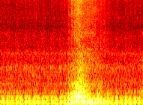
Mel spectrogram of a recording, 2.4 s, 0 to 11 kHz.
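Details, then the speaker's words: Lifan KPM 200 single-cylinder motorcycle after the TPS was moved back from 1.6%, a setting that caused low idle, hesitation and stalling. Steady thump at idle, then a quick clean blip that settles promptly. Throttle response is crisp, with no stalling. "quick crisp throttle and it doesn't want to die if I hit the throttle hard"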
